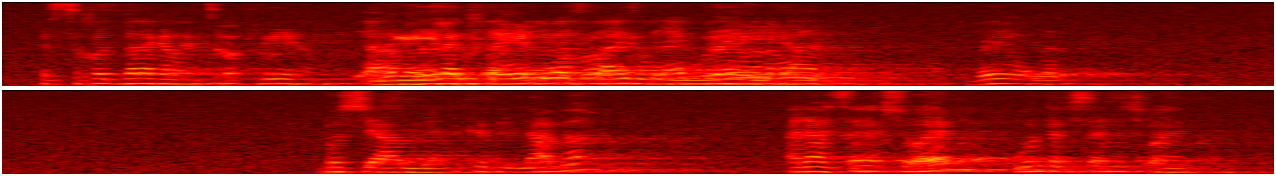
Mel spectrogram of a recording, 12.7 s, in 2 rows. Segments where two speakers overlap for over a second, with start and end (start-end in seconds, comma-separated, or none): 1.8-4.2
